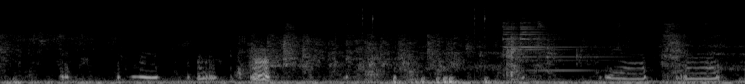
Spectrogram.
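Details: A five-day-old German Shepherd puppy, a singleton of show-line West German bloodline, gives short whining squeaks followed by longer high whistled whimpers with stepped pitch, over a steady low hum and brief human voice.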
